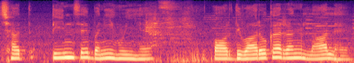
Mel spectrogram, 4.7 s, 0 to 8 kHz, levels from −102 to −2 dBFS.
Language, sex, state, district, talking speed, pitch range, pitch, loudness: Hindi, male, Arunachal Pradesh, Lower Dibang Valley, 150 wpm, 145-170 Hz, 150 Hz, -13 LUFS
